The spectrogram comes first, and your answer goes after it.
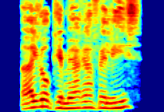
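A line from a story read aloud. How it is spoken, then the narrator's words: Hoarse reply. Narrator (Spanish): repuso Harry con voz ronca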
